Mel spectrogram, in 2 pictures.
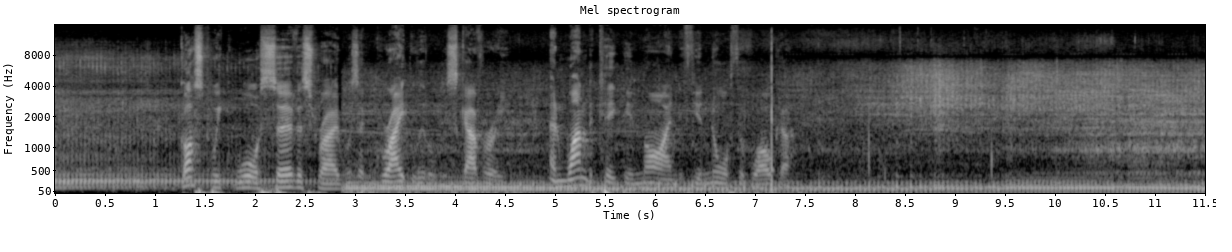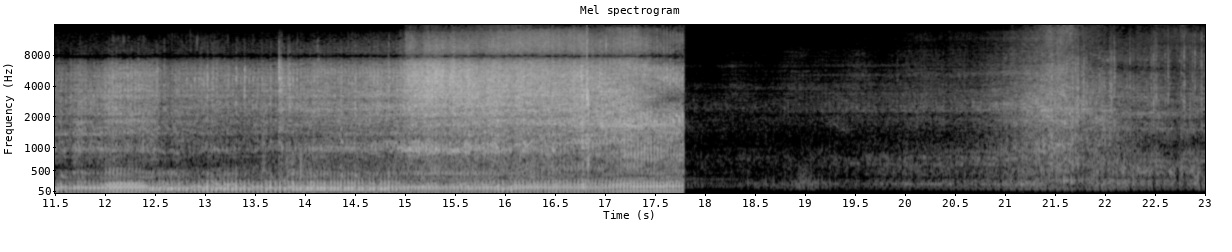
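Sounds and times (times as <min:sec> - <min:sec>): motorcycle engine running: 0:00.0 - 0:17.8
wind and road noise: 0:00.0 - 0:17.8, 0:18.4 - 0:23.0.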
